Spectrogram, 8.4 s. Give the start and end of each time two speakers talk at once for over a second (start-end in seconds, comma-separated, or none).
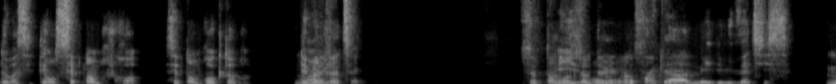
5.6-6.9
